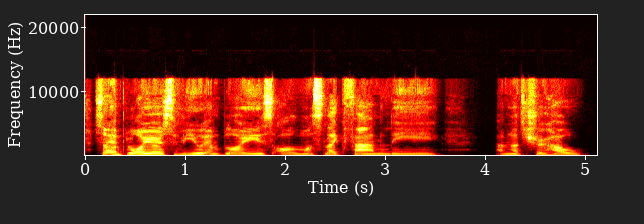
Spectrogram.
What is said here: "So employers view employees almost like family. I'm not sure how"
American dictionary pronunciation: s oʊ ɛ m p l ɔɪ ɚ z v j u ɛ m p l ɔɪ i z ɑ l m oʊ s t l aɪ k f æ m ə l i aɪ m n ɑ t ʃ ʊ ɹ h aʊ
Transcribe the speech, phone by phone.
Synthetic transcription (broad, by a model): s oʊ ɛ m p l ɔɪ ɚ s v j u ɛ m p l ɔɪ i s ɑ l m oʊ s t l aɪ k f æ m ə l i aɪ m n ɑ t ʃ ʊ ɹ h aʊ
